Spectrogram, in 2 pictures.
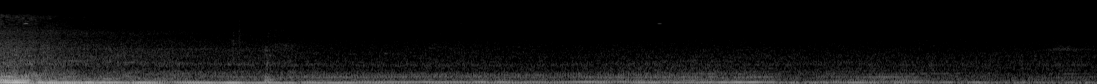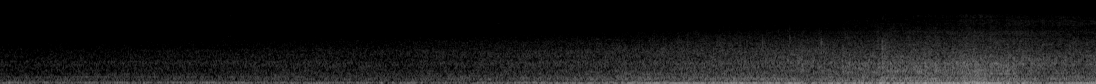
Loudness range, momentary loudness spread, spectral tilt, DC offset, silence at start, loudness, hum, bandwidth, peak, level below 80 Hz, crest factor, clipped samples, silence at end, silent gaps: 13 LU; 16 LU; -7 dB/octave; under 0.1%; 0 s; -38 LUFS; none; 11 kHz; -14 dBFS; -42 dBFS; 22 dB; under 0.1%; 0 s; none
